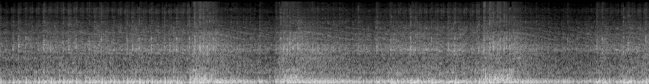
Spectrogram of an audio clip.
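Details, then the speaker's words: S&S Super E carburetor on a V-twin, cold start without choke a couple days after carb rebuild: loud lumpy idle with clean throttle blips rising and settling quickly; previously wouldn't run off choke, now normal idle and revving. "chilly in here yeah you need to get those baffles taken out sounds like yeah it worked"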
